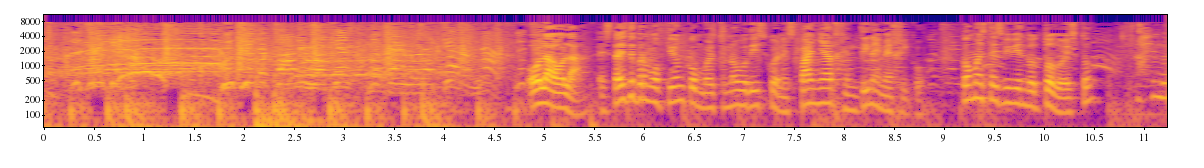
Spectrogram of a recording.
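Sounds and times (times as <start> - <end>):
cheering with high whoops and shouts: 0.0 - 5.2
scattered clapping: 0.0 - 5.2, 5.8 - 8.4
speech: 0.3 - 0.7, 4.8 - 11.2.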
